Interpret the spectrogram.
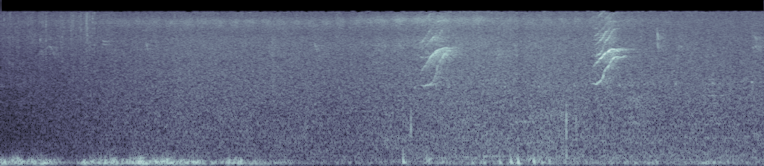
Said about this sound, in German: Ich höre Blätter im Wind rascheln, ich höre Vögel zwitschern, aber wie sieht das denn aus? Beschreib doch mal. Also das ist ein Wald, der richtig dicht und üppig ist.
